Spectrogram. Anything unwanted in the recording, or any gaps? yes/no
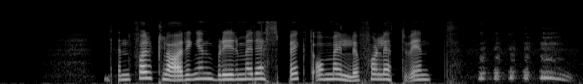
yes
